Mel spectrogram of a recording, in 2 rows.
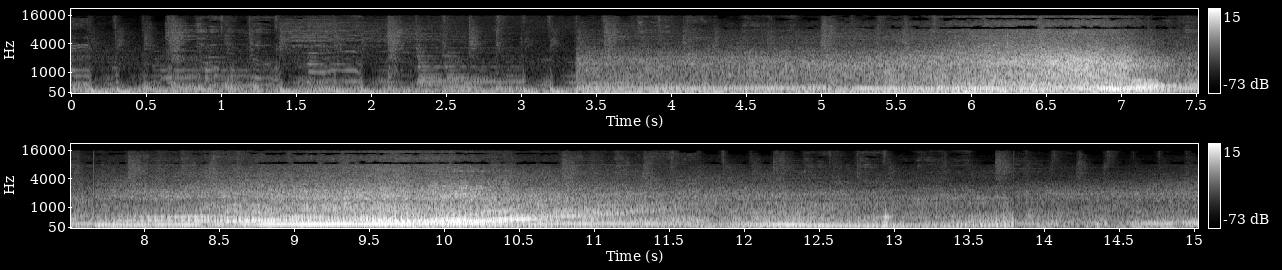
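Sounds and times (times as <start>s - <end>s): car accelerating past: 3.4s - 15.0s.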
